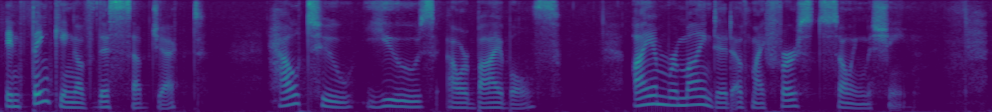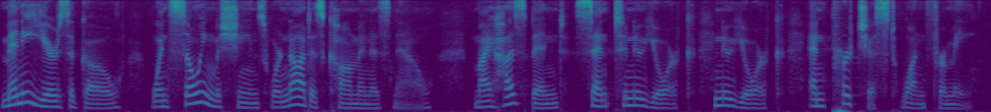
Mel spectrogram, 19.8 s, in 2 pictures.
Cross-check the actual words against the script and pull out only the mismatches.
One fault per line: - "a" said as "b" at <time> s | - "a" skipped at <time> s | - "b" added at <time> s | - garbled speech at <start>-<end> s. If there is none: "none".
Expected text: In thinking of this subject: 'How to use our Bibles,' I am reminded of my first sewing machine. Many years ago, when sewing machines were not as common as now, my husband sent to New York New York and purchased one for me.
none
